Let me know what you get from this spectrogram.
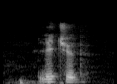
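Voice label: "личыд", Komi, male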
